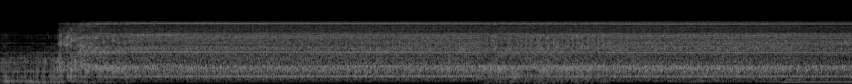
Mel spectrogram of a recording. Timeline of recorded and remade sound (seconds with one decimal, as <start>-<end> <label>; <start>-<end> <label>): 0.0-1.3 remade; 1.3-4.8 recorded; 4.8-6.1 remade; 6.1-8.5 recorded

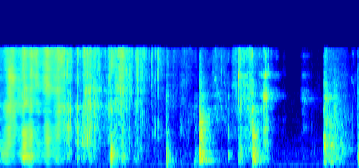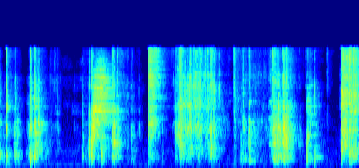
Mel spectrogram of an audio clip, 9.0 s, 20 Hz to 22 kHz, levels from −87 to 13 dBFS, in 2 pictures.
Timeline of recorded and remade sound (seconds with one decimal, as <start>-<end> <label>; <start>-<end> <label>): 0.0-0.8 remade; 0.8-9.0 recorded

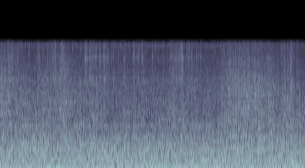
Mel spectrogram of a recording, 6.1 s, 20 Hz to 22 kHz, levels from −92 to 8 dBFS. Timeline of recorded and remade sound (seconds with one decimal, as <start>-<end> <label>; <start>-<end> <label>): 0.0-5.1 recorded; 5.1-6.1 remade

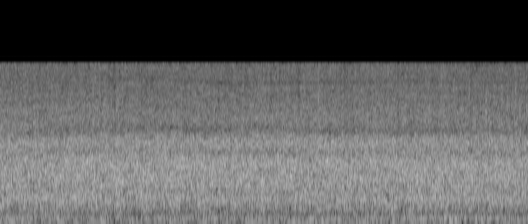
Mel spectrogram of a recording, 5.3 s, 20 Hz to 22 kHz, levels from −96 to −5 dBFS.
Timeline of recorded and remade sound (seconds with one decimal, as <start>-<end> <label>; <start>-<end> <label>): 0.0-5.3 remade

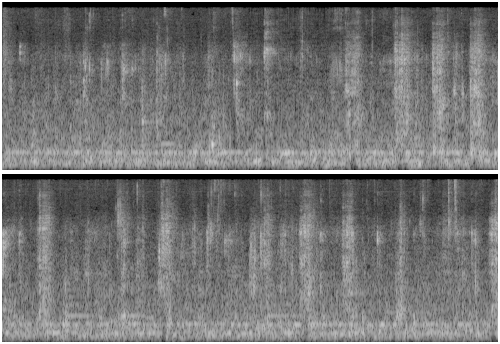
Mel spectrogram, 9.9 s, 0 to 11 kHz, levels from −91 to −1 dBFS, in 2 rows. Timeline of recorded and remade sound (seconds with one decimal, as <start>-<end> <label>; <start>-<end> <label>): 0.0-2.4 recorded; 2.4-3.6 remade; 3.6-9.9 recorded

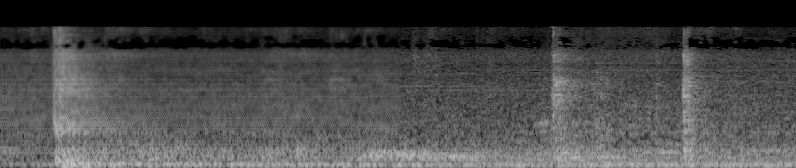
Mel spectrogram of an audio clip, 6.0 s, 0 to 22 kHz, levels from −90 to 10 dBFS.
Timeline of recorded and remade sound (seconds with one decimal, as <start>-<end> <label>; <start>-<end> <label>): 0.0-3.0 remade; 3.0-6.0 recorded

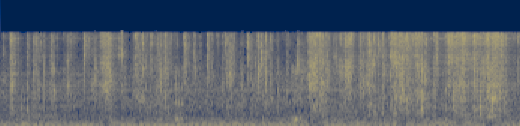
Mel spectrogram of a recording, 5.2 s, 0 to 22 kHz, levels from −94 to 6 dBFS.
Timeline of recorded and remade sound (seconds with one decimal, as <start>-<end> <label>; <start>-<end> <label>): 0.0-1.2 remade; 1.2-4.3 recorded; 4.3-5.2 remade

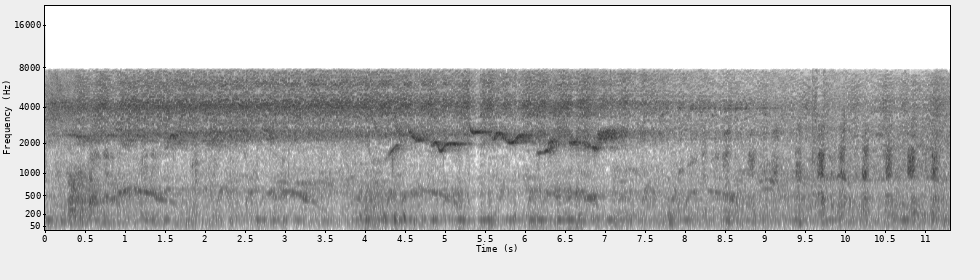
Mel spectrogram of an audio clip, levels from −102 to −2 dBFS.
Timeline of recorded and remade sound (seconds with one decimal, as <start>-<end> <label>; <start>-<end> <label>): 0.0-6.3 recorded; 6.3-6.9 remade; 6.9-11.3 recorded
